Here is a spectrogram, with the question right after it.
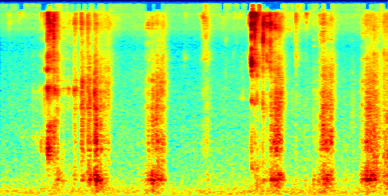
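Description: Lay's pork-flavored potato chips crunched in someone's mouth, close and crisp, a series of separate bites and chewing crunches with short silent gaps between them.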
